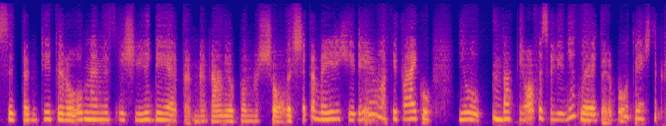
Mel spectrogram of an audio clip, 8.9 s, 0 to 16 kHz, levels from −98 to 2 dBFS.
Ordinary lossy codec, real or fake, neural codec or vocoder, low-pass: MP3, 96 kbps; fake; codec, 44.1 kHz, 0.9 kbps, DAC; 14.4 kHz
